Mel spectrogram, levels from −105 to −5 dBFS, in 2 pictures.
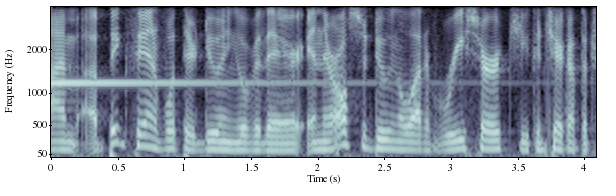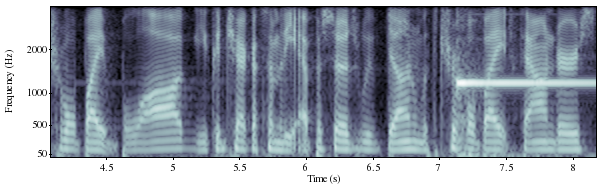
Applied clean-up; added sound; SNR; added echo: none; Keyboard (musical); 1 dB; none.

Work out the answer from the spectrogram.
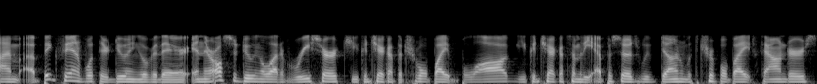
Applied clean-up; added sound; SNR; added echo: none; none; none; none.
